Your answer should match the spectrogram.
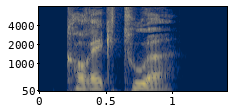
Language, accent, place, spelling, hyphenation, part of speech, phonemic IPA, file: German, Germany, Berlin, Korrektur, Kor‧rek‧tur, noun, /kɔrɛkˈtuːr/, De-Korrektur.ogg
- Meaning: correction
